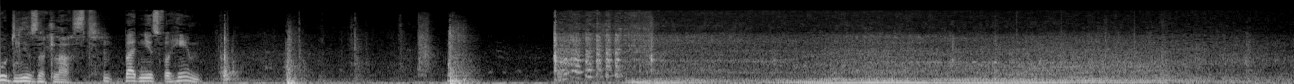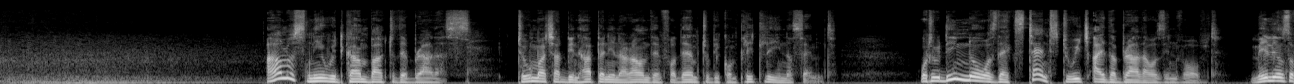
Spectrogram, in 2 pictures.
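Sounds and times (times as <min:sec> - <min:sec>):
speech: 0:00.0 - 0:02.4, 0:15.8 - 0:21.4, 0:22.1 - 0:25.8
car door thumps: 0:02.2 - 0:03.7, 0:04.4 - 0:04.8
car engine cranking, starting and driving off: 0:05.5 - 0:15.6.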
